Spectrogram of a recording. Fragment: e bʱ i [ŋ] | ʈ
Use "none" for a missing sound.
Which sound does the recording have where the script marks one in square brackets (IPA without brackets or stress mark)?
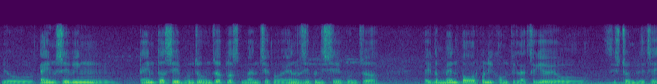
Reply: ŋ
